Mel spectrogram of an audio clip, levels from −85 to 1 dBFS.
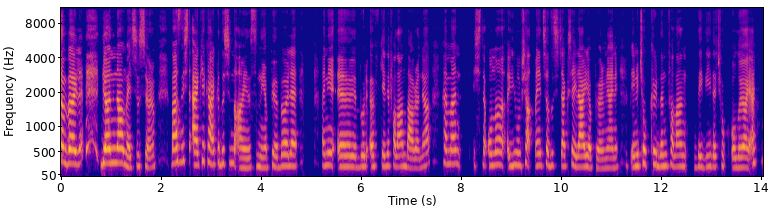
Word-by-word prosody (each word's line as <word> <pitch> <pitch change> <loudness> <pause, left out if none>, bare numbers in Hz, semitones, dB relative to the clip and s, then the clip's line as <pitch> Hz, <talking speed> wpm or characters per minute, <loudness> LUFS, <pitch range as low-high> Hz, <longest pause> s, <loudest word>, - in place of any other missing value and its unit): böyle 275 +1 +8 0.3
gönlünü 280 +2 +8
almaya 250 -9 +5
çalışıyorum. 215 0 -4 0.3
Bazen, 285 +2 +5
işte, 320 0 -4
erkek 305 +6 +2
arkadaşım 280 +1 0
da - - 0
aynısını 190 +2 -3
yapıyor, 200 +2 -5
böyle, 225 0 +1 0.5
hani, 240 +1 -2
eee, 215 -1 +1
böyle 215 +1 -4
öfkeli 215 +1 -3
falan 220 0 -2
davranıyor, 190 +4 -2 0.3
hemen, 265 -2 -2 0.2
işte, 230 0 -9
onu 245 +2 -2
yumuşatmaya 235 0 -3
çalışacak 230 -3 -4
şeyler 210 -5 +2
yapıyorum. 185 -3 -1
Yani, 190 +1 -4 0.2
"Beni 220 +2 -2
çok 265 +2 0
kırdın," 230 -5 -2
falan 220 -2 -3
dediği 210 +1 -7
de 205 0 -4
çok 220 0 -14
oluyor 195 +1 +1
yani. 235 - +1
225 Hz, 150 wpm, -23 LUFS, 205-255 Hz, 0.5 s, böyle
